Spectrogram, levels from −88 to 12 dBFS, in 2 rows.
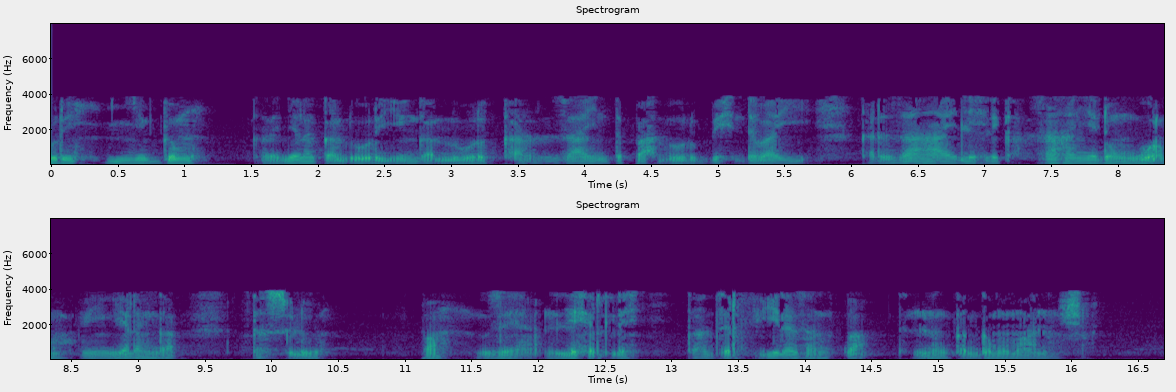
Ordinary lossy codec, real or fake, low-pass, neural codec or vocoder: AAC, 16 kbps; real; 7.2 kHz; none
